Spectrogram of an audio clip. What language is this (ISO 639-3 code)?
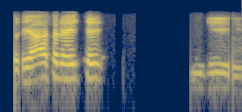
mai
